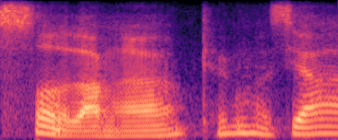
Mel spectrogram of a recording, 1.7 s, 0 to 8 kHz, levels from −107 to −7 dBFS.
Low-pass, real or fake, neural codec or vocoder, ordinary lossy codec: 7.2 kHz; fake; codec, 16 kHz, 0.3 kbps, FocalCodec; Opus, 16 kbps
